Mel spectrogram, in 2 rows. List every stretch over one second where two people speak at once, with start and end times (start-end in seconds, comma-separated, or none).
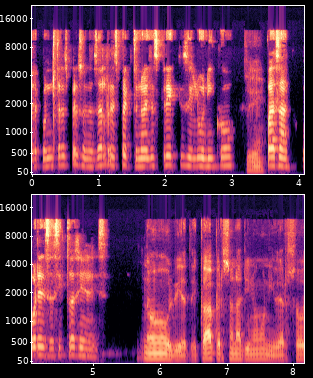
none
